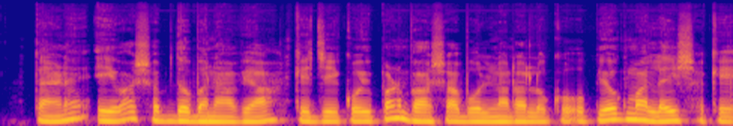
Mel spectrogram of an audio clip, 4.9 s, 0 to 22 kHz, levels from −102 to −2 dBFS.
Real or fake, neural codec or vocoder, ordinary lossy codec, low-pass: real; none; none; 19.8 kHz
